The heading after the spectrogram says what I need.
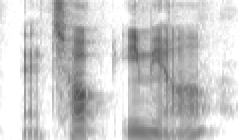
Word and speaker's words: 脊: 나타냈다라고 되어 있습니다 자 발음은 적이며 척이 아니라 적으로 되어 있습니다 16부에 속한다라고 되어 있습니다 뭐 그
